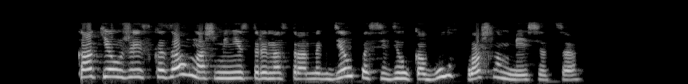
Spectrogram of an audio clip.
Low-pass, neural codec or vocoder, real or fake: 7.2 kHz; none; real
